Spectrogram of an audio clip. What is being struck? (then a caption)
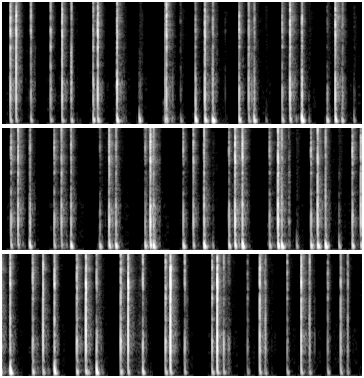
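Plastic jar filled with foam earplugs. A medium, hollow, clear plastic jar full of green foam earplugs is held close to the mic and tapped with the fingertips. It gives a quick, uneven run of short, dry, clicky taps for about eleven seconds, each with a hollow low thump and a bright plastic tick that die away at once, with brief pauses between bursts.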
